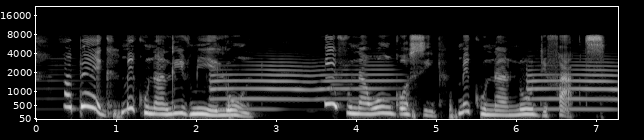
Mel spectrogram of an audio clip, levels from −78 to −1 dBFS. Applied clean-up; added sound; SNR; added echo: classical method log-MMSE.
